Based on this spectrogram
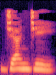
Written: janji

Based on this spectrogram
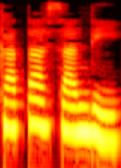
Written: kata sandi

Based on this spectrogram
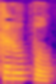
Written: kerupuk

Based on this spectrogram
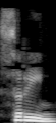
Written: sering

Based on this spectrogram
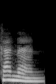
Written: kanan

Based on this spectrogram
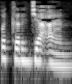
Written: pekerjaan

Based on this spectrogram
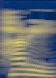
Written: hari

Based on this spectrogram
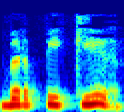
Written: berpikir

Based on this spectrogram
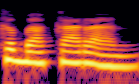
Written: kebakaran

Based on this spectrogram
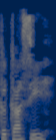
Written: kekasih

